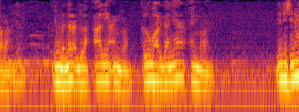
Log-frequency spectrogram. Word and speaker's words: Ali Imran: Biasanya suka bacanya Al-Imran. Padahal bukan Al-Imran tapi Ali Imran, ya.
